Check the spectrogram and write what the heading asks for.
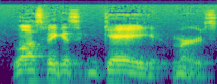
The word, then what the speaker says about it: Las Vegas Gaymers: It's Las Vegas Gaymers. G-A-Y.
